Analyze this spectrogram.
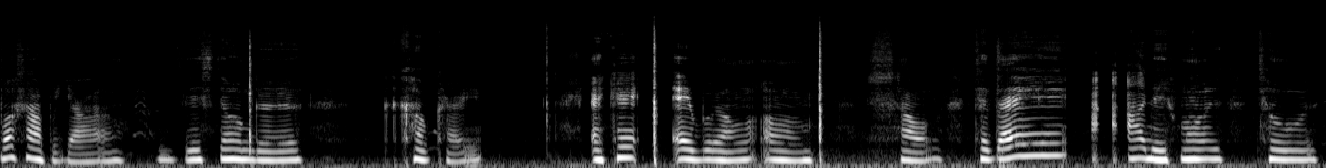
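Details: Woman, born premature, with a speech impediment that began around third grade along with hearing loss (deafness), cause not found by doctors, treated with speech therapy at school; speech impediment.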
